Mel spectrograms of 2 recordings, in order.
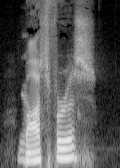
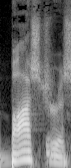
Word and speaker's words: Bosphorus: Some of you, Bosphorus? – Yep. – The B, that starts a B, not a V, the Bosphorus Straits.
